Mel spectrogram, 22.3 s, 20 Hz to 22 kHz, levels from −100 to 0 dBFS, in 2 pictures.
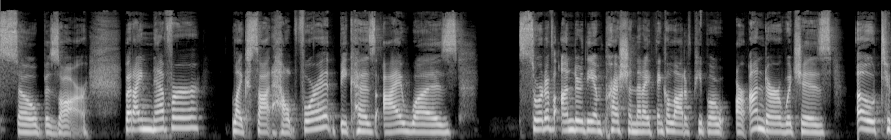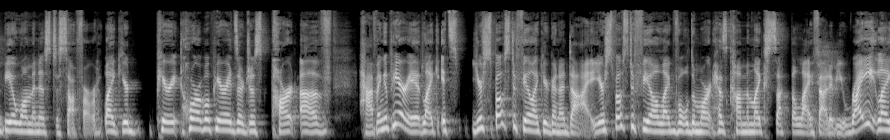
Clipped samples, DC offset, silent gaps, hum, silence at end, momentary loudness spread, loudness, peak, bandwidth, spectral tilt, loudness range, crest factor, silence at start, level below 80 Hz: under 0.1%; under 0.1%; 6.01-6.10 s; none; 0 s; 6 LU; -20 LUFS; -2 dBFS; 17 kHz; -3 dB/octave; 2 LU; 18 dB; 0 s; -74 dBFS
